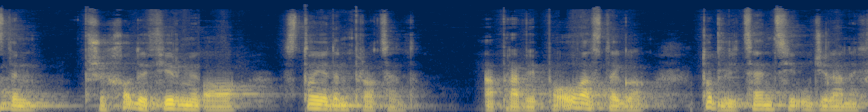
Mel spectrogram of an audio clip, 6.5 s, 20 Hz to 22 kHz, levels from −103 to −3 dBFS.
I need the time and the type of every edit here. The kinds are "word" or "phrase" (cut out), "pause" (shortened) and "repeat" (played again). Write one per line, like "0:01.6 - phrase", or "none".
0:01.5 - word
0:05.4 - word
